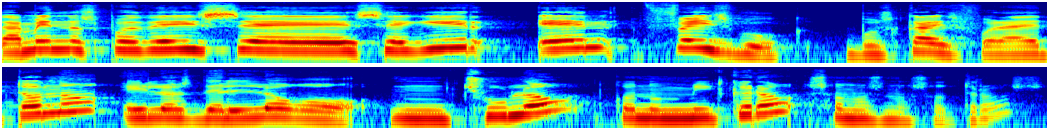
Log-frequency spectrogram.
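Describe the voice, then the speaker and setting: A woman with a high voice speaks at a fairly slow pace with hardly any pauses and very wide pitch swings. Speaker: radio co-host. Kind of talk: casual chat. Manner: holding back volume to spare voice.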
